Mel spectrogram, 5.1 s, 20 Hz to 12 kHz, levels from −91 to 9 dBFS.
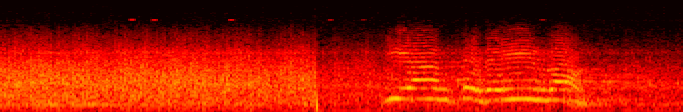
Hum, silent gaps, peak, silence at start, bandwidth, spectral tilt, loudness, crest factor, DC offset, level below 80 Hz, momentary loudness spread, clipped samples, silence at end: none; none; -18 dBFS; 0 s; 8 kHz; -6.5 dB/octave; -31 LUFS; 12 dB; under 0.1%; -58 dBFS; 12 LU; under 0.1%; 0 s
